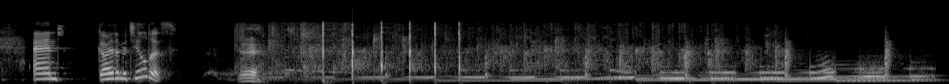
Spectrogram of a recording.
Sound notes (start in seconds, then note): 2.3 applause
